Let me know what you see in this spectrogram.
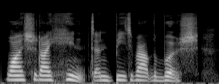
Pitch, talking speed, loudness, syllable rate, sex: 190 Hz, 245 wpm, -18 LUFS, 5.3 syllables/s, female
